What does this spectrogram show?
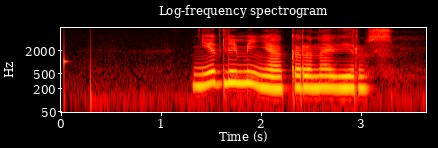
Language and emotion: Russian, neutral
